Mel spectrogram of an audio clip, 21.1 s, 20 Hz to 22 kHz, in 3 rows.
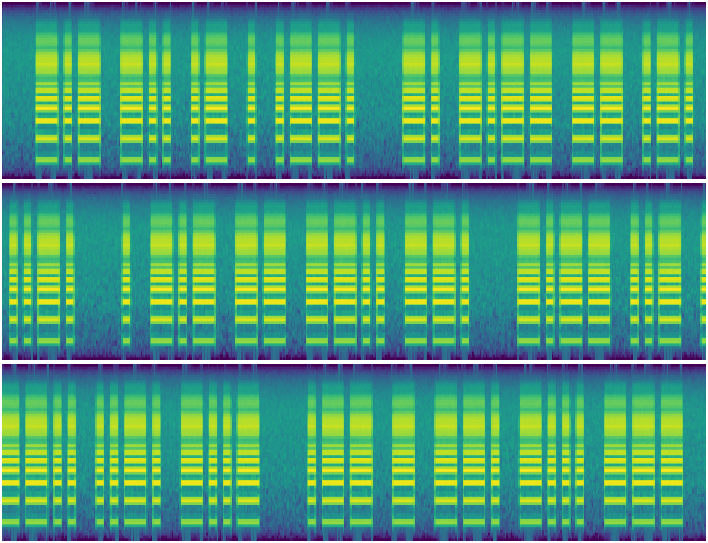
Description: Morse code, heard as electronic beeps, machine-sent, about 17 wpm, 470 Hz. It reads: KDAEP NYMRF EKMZG YUZFX WTGBO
